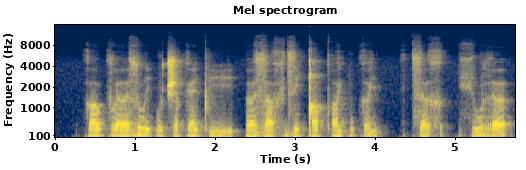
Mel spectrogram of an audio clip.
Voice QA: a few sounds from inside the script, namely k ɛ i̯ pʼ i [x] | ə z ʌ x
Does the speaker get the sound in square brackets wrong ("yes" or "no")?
yes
